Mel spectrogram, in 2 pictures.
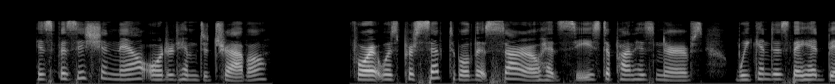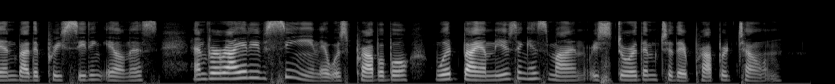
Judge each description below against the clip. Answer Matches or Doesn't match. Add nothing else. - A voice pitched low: Doesn't match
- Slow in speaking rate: Doesn't match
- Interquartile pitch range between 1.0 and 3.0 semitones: Doesn't match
